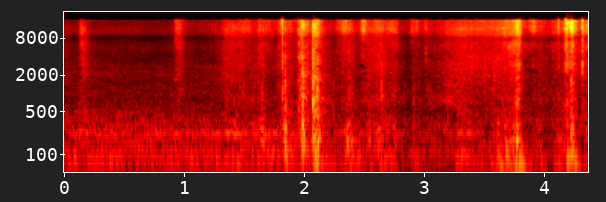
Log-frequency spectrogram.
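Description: Cardboard shipping box being opened and handled, with short sharp scrapes and knocks of cardboard and packaging, a cluster about two seconds in and more near the end.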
